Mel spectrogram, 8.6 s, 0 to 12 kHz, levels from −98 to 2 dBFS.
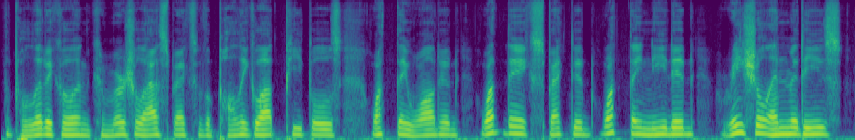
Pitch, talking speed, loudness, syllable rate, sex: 145 Hz, 140 wpm, -17 LUFS, 5.0 syllables/s, male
